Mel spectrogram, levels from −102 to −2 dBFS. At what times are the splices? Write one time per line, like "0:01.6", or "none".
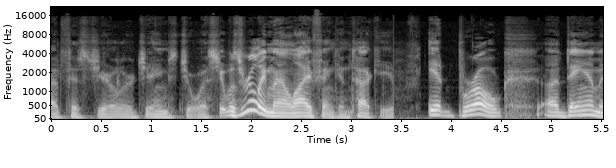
0:01.7
0:03.7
